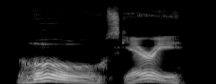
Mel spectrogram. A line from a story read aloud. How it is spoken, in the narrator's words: Jake said sarcastically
